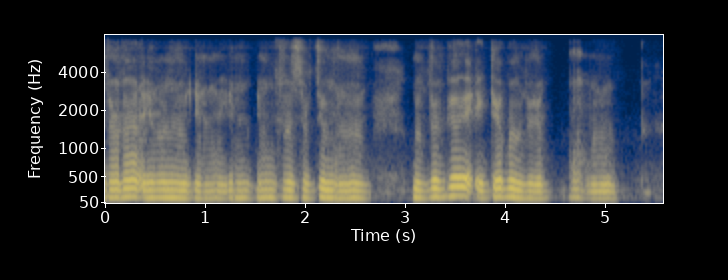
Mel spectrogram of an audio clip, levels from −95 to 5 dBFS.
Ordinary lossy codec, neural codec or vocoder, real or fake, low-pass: none; autoencoder, 22.05 kHz, a latent of 192 numbers a frame, VITS, trained on one speaker; fake; 7.2 kHz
